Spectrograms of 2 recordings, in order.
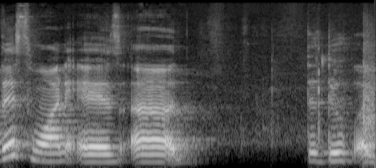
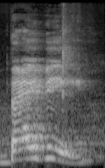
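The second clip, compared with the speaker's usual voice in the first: usual speaking voice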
